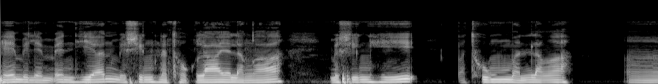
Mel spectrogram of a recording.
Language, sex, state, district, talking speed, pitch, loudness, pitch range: Mizo, male, Mizoram, Aizawl, 145 wpm, 110 Hz, -15 LUFS, 105-115 Hz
